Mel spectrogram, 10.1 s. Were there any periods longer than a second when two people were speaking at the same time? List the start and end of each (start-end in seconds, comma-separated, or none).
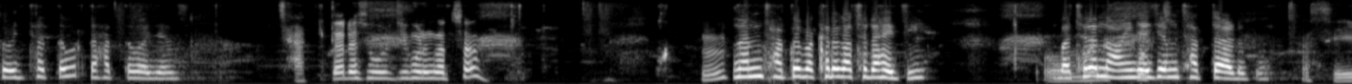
8.0-9.5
